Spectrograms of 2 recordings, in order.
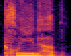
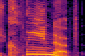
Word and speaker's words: cleanup: A beach cleanup, it just means to clean the beach. 然后是 clean up. Shane 老师是念 clean up，它的重音在第一个音节，因为它现在变名词了。它不会念成 clean up。Clean up, 要小心.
